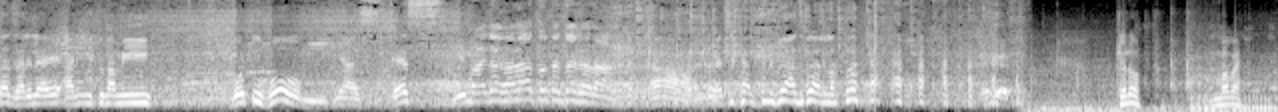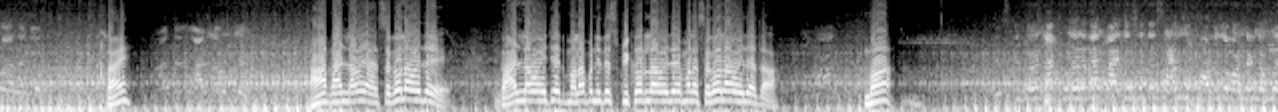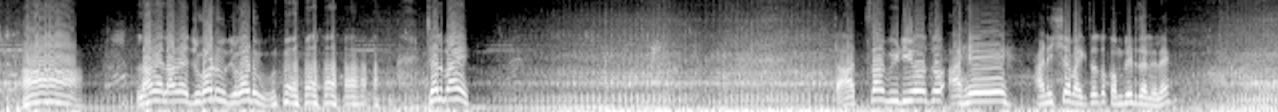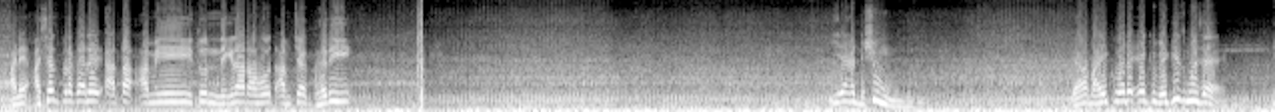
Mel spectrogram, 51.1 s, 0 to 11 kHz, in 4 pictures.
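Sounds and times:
road noise: 0.0 - 51.0
motorcycle engine idling: 4.9 - 46.4.

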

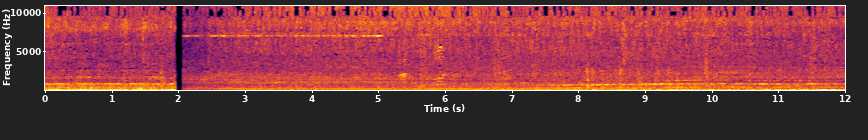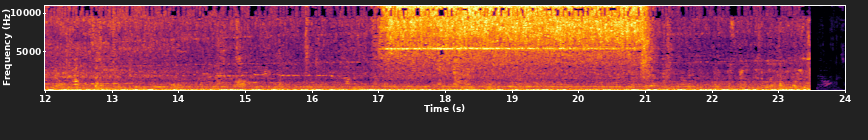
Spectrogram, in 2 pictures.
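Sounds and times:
railcar running with low rumble: 0.0 - 23.6.

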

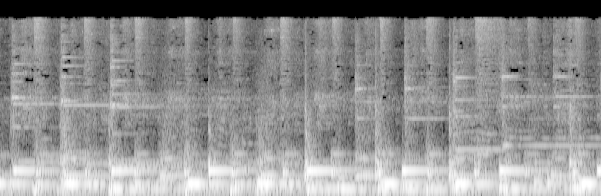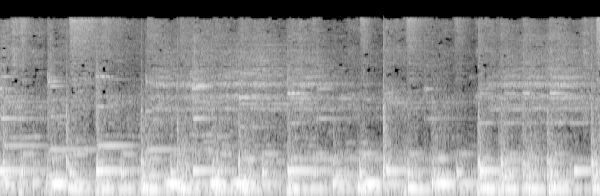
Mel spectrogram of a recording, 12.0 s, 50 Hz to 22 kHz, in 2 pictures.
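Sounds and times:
drum and percussion strokes: 0.0 - 12.0
metallophones playing pattern: 0.0 - 12.0.

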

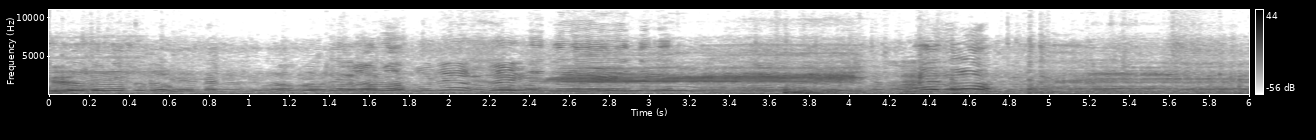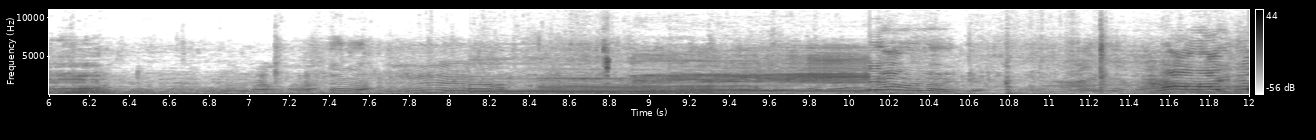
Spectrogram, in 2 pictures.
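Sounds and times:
men's voices: 0.0 - 12.0
cow bawling: 2.4 - 6.4, 8.1 - 10.3.

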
